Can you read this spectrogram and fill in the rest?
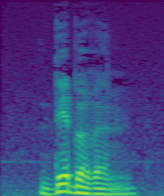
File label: "bibberen", Dutch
